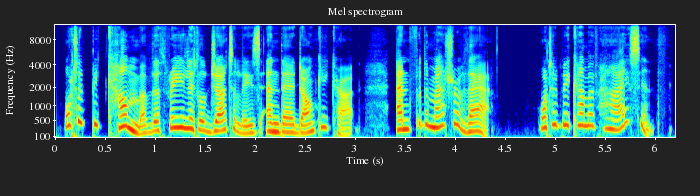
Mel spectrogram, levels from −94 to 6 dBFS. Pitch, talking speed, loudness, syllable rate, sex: 255 Hz, 225 wpm, -18 LUFS, 6.5 syllables/s, female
